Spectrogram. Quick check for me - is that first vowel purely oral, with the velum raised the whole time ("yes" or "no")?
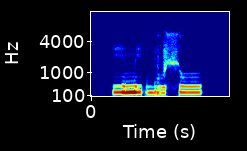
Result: yes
